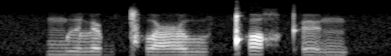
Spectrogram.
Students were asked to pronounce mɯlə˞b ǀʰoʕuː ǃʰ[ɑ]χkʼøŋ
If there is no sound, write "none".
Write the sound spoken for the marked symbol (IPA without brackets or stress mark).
ɔ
